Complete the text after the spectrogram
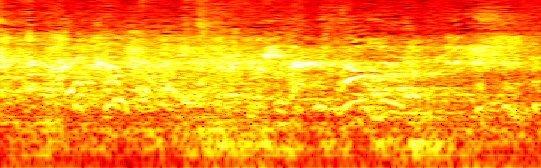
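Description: A man laughs near a microphone.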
